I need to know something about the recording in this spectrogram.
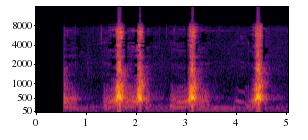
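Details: A male English Bull Terrier gives a few sharp, deep barks between low, rumbling growls on the command "pak ze", a playful trick; his tail wags happily.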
